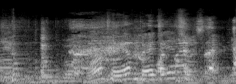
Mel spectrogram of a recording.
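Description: The string music breaks off, and about half a second in a person's voice starts cackling in quick, wavering, chicken-like clucks.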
